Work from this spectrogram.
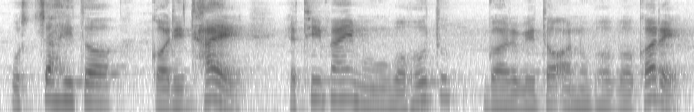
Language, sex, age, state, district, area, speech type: Odia, male, 18-30, Odisha, Jajpur, rural, spontaneous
